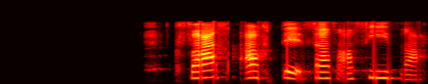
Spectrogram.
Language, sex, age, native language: Icelandic, female, 6, Icelandic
